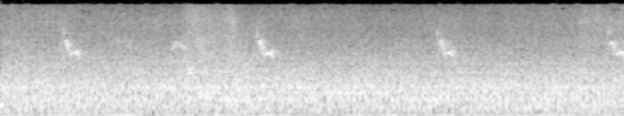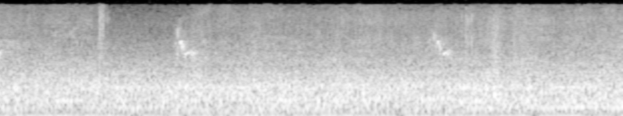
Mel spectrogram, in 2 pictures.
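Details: Honey bees humming steadily at a top-bar hive, a thick low drone holding level from start to finish, with scattered quick high bird notes above.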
